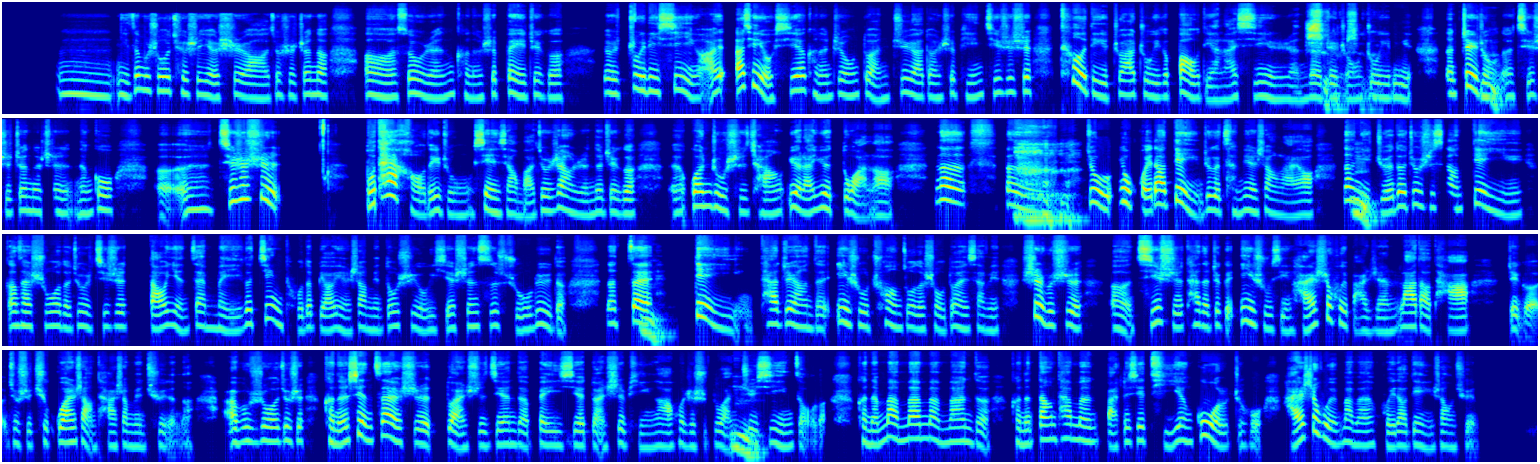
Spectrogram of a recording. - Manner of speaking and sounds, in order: lip smack; teeth sucking; laugh; other background noise
- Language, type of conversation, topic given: Chinese, podcast, 你觉得追剧和看电影哪个更上瘾？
